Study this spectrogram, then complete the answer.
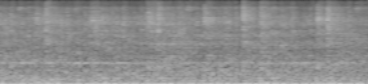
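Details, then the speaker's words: Long-stored barn-find car, started after fixing a fuel leak: deep heavy idle with a loud rumbling open exhaust note, because the catalytic converter and downpipe are missing. "and the reason why she's as loud as she is right now is cuz she's missing the Cadillac converter"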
